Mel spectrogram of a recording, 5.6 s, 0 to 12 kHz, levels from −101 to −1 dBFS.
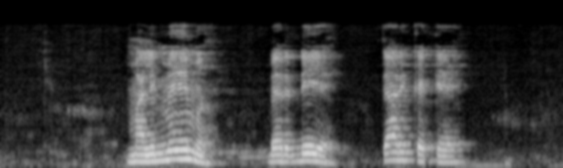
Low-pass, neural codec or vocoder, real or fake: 7.2 kHz; codec, 16 kHz, 16 kbps, FreqCodec, smaller model; fake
